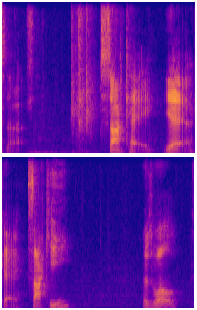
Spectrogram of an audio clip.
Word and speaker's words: sake: Saki? As well? It just says in Japan it's pronounced sake, so we're going to go with that one, because that would make the most sense, right?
